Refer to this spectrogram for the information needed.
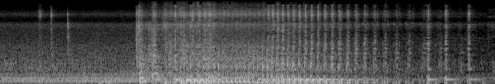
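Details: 16 hp Craftsman lawn tractor, a dusty barn find, with 2-cycle gas poured in to test for spark: it cranks, catches and runs for a few seconds, then dies. Spark is present; fuel delivery and the carburetor are suspect.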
